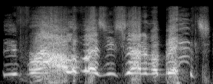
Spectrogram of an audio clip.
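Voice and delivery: high, loud mock outrage; imitated angry heckler holler; heckling crowd. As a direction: shout him down from the audience. Acts out crowd heckling Curtis.

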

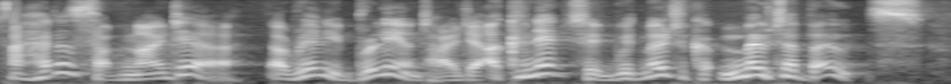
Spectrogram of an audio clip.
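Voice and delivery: quick, rising rush of enthusiasm; carried away excitedly. A narrator's reading. Toad telling Ratty his brilliant idea, excited.

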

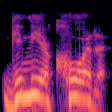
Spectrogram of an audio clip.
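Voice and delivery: showing off his New York accent on "quarter". Shown as a demonstration. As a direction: lean into the New York vowel in "quarter", like a born New Yorker. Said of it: "There's certain words that you can tell somebody's from New York".

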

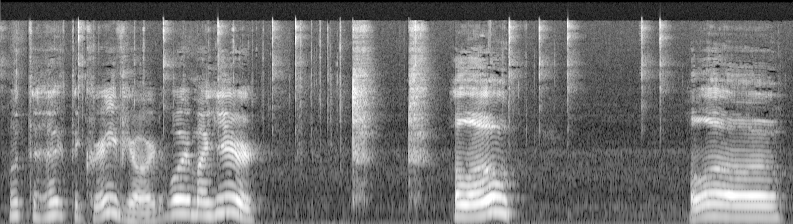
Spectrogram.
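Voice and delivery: high wavering questions and calls; bewildered lost boy. Acted. Spring Boy lost in graveyard, high uneasy calling. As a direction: call out uncertainly into emptiness.

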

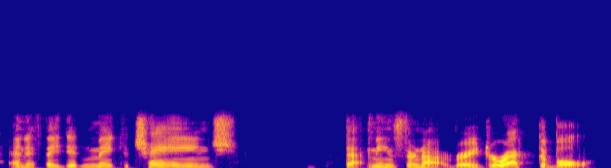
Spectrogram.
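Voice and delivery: normal talking voice

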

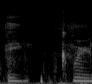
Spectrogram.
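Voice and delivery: ordinary talk

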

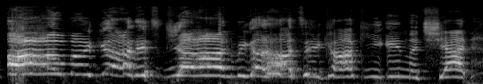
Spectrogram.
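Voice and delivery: loud, high, drawn-out shout of excitement; big high-pitched hype greeting; excited greeting. Real, not acted. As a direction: shout a thrilled welcome as a friend turns up. Excited greeting of a viewer arriving.

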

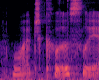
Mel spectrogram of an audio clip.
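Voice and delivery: mock-mysterious whisper; eerie hushed whisper. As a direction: whisper the hint like a spooky secret. Echoes the rabbit's hint.

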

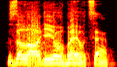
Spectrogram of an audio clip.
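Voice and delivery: slow, loud accusation; devil shouting. Acted. Devil catching the man, shouting slowly and loud. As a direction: drag out each word in fury. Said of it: "вигукує чорт".

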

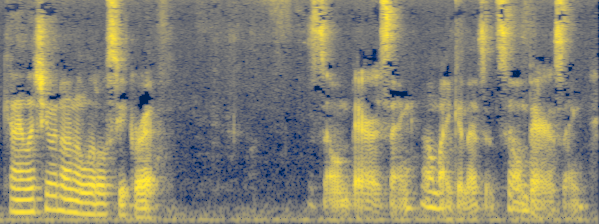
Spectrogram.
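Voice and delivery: soft fast secret-telling; hushed mock embarrassment; confiding hush. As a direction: lean in and confess it softly.

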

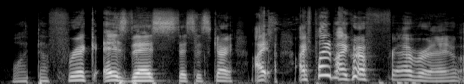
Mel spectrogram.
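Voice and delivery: high, loud, freaked-out disbelief; alarmed outburst. Real, not acted. Player seeing something never seen in Minecraft, alarmed outburst. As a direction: blurt it out, spooked and loud. Startled by scary place.

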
